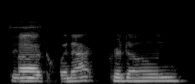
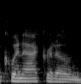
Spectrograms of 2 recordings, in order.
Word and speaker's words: quinacridone: here ah okay MH took me like a year to say that right when acrone okay I was mispronouncing it in class for probably a year and I said it a little different each time too just I think I'm saying it the right way now I don't so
